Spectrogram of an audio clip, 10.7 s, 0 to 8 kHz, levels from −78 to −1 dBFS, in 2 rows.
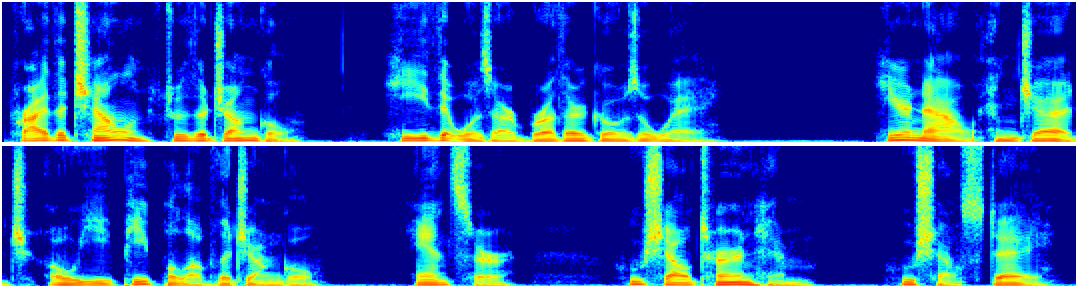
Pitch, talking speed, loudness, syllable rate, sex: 95 Hz, 170 wpm, -20 LUFS, 4.9 syllables/s, male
